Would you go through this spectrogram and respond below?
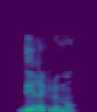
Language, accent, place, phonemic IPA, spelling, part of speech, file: French, France, Lyon, /de.ʁe.ɡle.mɑ̃/, déréglément, adverb, LL-Q150 (fra)-déréglément.wav
- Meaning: 1. derangedly 2. wonkily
